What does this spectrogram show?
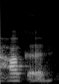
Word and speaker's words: Aka: My grandma, I call her my Aka. That's how you say it in the Inupiat language.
